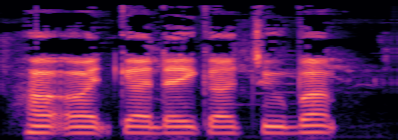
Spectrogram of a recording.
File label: Khasi; It is the answer.; Haoid kadei ka jubab.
